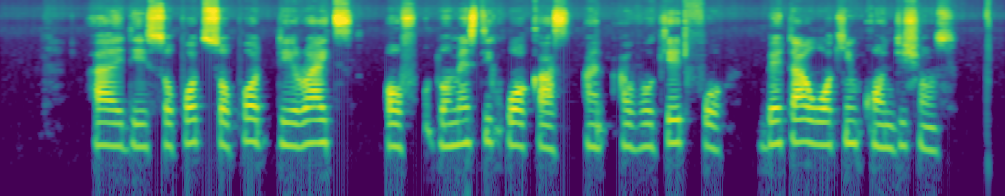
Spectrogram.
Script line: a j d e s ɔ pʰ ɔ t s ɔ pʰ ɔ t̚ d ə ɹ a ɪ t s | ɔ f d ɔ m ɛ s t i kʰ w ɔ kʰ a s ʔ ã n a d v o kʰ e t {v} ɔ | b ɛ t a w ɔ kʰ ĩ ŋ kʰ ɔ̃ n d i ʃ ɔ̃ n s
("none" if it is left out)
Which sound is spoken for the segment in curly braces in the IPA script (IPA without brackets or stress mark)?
f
